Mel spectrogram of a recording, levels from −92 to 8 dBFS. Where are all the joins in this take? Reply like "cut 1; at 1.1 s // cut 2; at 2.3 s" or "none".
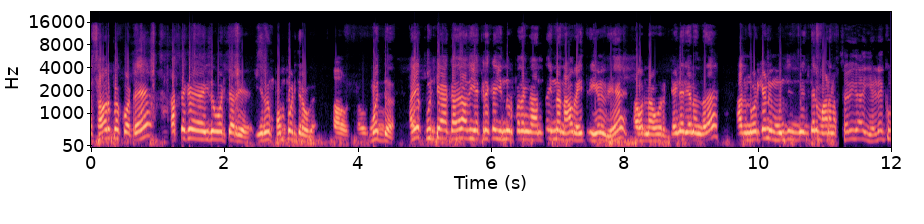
cut 1; at 11.0 s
